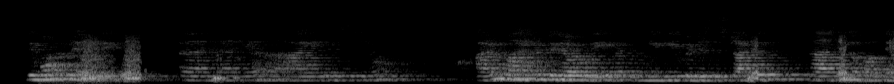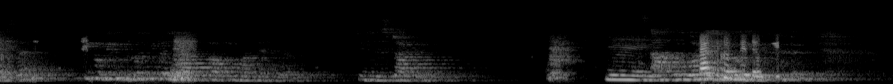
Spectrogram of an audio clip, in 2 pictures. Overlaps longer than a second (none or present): present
